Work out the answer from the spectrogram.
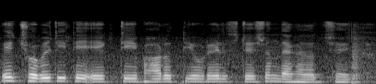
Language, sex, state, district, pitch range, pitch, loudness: Bengali, male, West Bengal, Alipurduar, 120-145 Hz, 135 Hz, -17 LUFS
